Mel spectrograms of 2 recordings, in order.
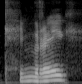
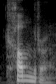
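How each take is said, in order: First: The word sounds like 'Kimreg'. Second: The word sounds like 'Cumrag'. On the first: The speaker calls it right. "was how I pronounce it" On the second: The speaker calls it wrong. "as some might pronounce it"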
